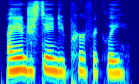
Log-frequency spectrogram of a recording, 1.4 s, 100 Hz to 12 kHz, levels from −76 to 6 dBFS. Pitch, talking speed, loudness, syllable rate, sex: 205 Hz, 170 wpm, -18 LUFS, 6.7 syllables/s, female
